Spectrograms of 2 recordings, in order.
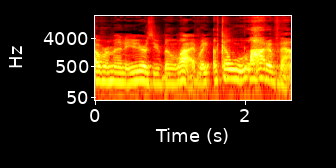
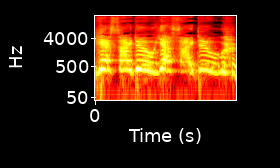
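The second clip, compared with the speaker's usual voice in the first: very high, very slow, drawn-out yell; 13 semitones higher, 4 dB louder than usual. Retelling riding down a steep trail: imitating own shouting. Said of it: "shouting my way down".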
